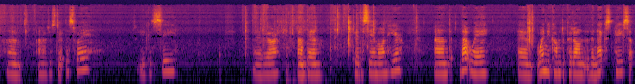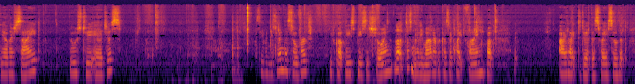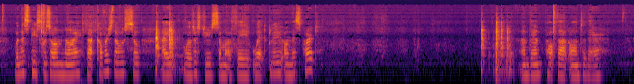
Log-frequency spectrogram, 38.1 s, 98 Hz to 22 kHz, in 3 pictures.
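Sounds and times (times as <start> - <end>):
card rustling: 4.9 - 7.5.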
